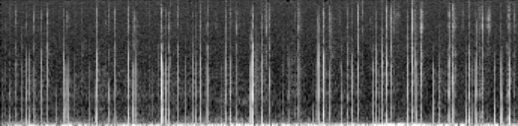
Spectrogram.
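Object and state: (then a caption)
Cork coaster. Long pink nails scratch and tap the face and rim of a round, flat, solid cork coaster held in both hands. The result is a dense, steady stream of dry, crackly taps and scratches that stop short with no ring, weighted toward a soft low thud.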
